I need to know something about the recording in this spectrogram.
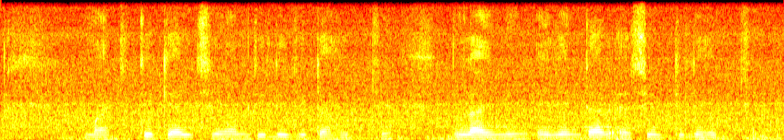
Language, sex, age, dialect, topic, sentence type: Bengali, male, 18-24, Western, agriculture, statement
